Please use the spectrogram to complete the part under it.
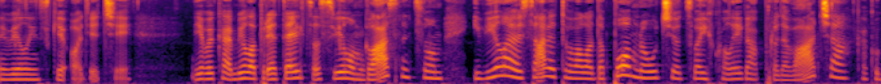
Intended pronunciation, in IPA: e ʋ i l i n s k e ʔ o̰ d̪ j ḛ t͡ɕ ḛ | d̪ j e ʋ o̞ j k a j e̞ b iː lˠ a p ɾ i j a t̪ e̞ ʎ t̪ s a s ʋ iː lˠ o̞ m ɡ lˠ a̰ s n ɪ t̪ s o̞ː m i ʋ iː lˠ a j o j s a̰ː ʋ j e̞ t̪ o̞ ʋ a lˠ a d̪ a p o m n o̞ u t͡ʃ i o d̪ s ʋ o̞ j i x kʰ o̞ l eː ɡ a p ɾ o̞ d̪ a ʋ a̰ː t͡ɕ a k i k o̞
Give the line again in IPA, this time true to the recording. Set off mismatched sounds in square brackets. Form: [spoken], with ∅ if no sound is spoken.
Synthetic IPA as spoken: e ʋ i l i n s k e ʔ o̰ d̪ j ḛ t͡ɕ ḛ | d̪ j e ʋ o̞ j k a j e̞ b iː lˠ a p ɾ i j a t̪ e̞ ʎ t̪ s a s ʋ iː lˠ o̞ m ɡ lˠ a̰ s n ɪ t̪ s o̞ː m i ʋ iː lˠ a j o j s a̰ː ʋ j e̞ t̪ o̞ ʋ a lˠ a d̪ a p o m n o̞ u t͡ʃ i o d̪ s ʋ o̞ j i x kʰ o̞ l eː ɡ a p ɾ o̞ d̪ a ʋ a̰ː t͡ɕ a k [a] k o̞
